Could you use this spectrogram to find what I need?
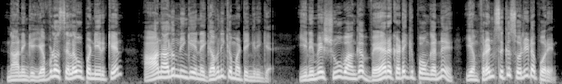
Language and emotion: Tamil, angry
